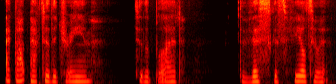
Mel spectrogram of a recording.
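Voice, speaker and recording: Low, dark-voiced brooding young narrator played by a woman. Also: dry recording, clean studio sound. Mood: haunted, dread. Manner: measured, confessional, somber. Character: brooding, guilt-haunted young narrator addressing a friend. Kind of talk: scripted audio drama narration.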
